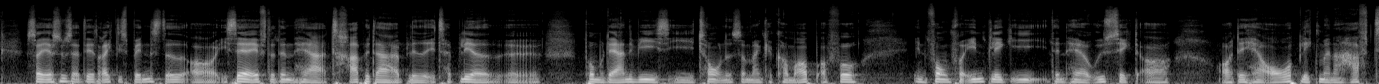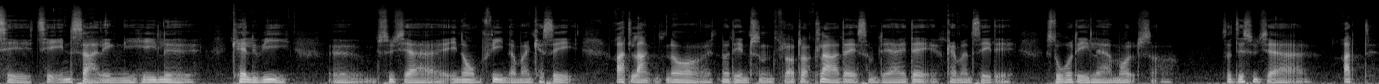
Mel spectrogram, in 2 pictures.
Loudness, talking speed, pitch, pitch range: -22 LUFS, 210 wpm, 105 Hz, 100-115 Hz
